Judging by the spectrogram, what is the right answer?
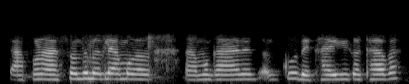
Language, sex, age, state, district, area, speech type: Odia, female, 18-30, Odisha, Jagatsinghpur, rural, conversation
